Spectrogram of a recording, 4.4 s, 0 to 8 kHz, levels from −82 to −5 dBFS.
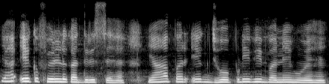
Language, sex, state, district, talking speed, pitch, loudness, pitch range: Hindi, female, Jharkhand, Palamu, 190 wpm, 225 Hz, -17 LUFS, 210-245 Hz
